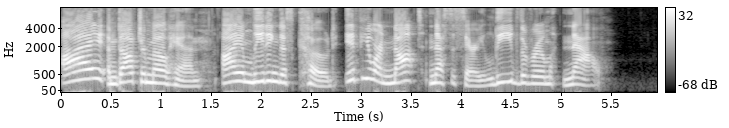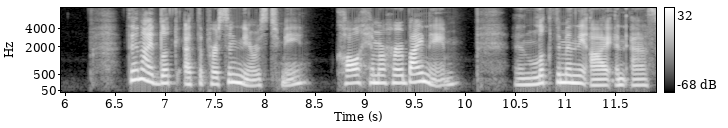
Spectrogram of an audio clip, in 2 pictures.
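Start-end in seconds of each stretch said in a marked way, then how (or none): 0.0-5.4 very loud, booming, commanding, proclaiming delivery. A doctor leading a code announces himself to the room, booming voice. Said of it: "announce in a booming voice".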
